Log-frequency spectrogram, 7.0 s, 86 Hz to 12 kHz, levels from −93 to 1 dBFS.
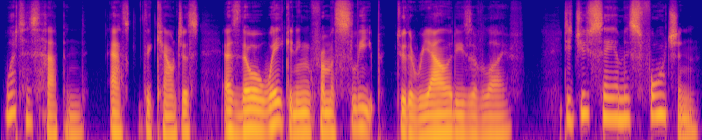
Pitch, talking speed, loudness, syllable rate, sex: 130 Hz, 190 wpm, -21 LUFS, 5.6 syllables/s, male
